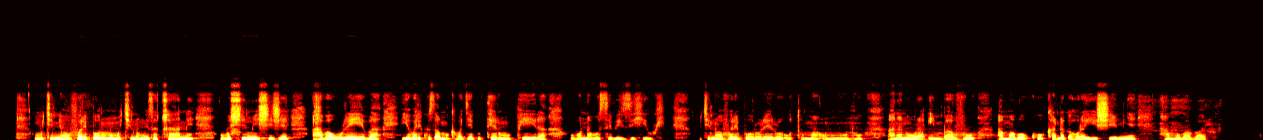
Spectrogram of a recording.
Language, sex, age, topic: Kinyarwanda, female, 25-35, government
